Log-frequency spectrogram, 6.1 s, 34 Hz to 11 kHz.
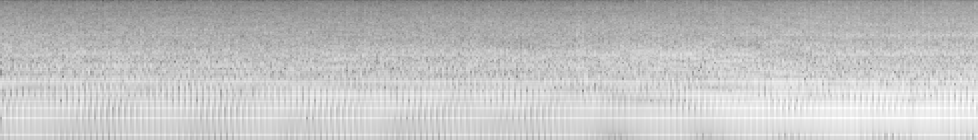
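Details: MTD White yard tractor, 13.5 hp Briggs & Stratton industrial engine, first start in years after sitting, fired with a little starting fluid; small single-cylinder runs at fast idle, slightly uneven, picking up; cut out, lots burning off. Rough running.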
